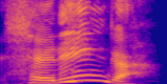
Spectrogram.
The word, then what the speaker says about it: jeringa: start with J, and there are words that start with G, and they sound like H, like, for example, Germán and for jeringa, no?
